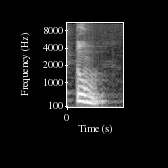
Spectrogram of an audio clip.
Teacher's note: کنتم، آگے تامیم پیش تم، ہماری آواز میم کی مخرج میں رک جائے گی، لوٹتی ہوئی معلوم نہ ہو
